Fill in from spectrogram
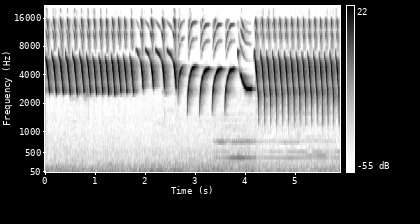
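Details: Canary song for prompting other canaries to sing: fast repeated swept notes, a tumbling phrase of slower downward whistles, a brief pause, then a quick rhythmic trill again.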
